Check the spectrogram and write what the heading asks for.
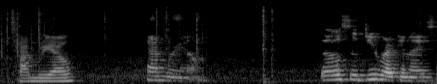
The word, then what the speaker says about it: Tamriel: How is it pronounced? Tamriel.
